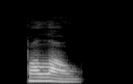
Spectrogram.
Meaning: Palau (a country consisting of around 340 islands in Micronesia, in Oceania)
- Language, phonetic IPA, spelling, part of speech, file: Russian, [pɐˈɫaʊ], Палау, proper noun, Ru-Палау.ogg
